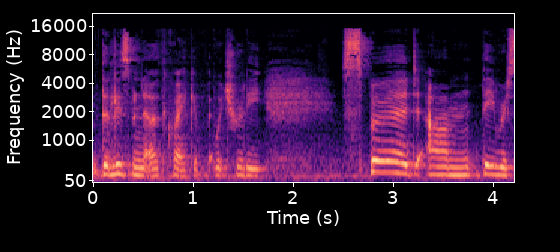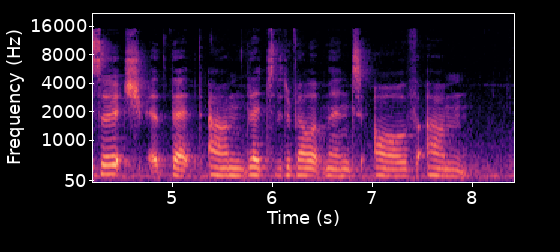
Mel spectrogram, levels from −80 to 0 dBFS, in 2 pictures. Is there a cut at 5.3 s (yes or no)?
no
